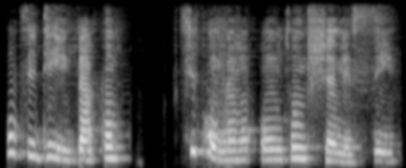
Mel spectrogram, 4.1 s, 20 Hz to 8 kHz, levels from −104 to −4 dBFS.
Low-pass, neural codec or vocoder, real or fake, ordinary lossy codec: 7.2 kHz; codec, 44.1 kHz, 1.7 kbps, Pupu-Codec; fake; none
